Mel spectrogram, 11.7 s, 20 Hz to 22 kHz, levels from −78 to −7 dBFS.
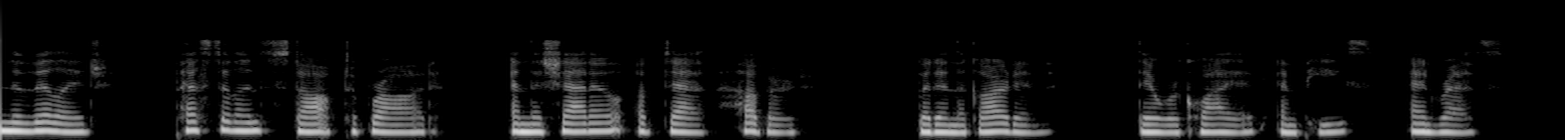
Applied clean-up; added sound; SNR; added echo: none; none; none; none.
